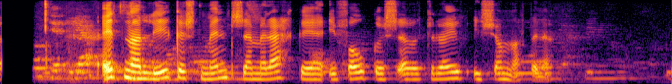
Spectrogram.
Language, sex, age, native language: Icelandic, male, 18-19, Icelandic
